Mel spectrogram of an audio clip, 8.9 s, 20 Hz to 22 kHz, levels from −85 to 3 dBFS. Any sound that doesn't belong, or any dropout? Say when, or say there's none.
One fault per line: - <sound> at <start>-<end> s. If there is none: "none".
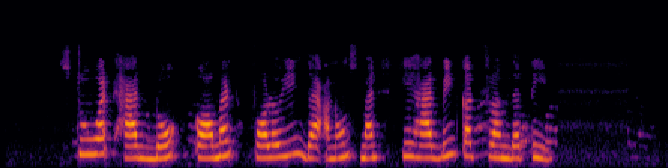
none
